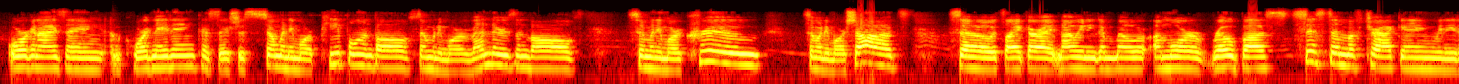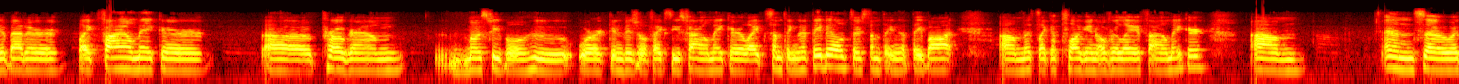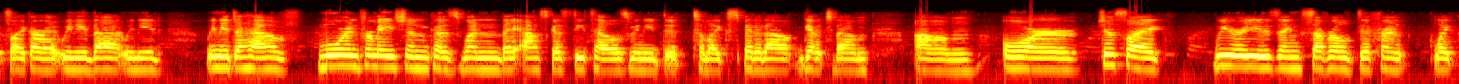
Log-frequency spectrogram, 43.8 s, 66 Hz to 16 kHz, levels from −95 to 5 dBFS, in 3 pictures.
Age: 20-39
